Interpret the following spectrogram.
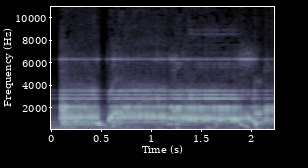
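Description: Cartoon soundtrack heavily distorted by audio effects: a loud, buzzing mass of many steady tones like a warped synthesizer chord, dipping briefly about half a second in.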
